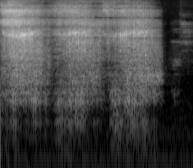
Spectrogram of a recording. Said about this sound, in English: And you hear back the calls. and you hear the flapping of wings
